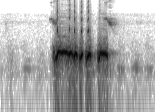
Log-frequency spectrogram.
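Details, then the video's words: Zebra dove call, a brief rolling coo: a sustained note followed by three fast stuttering pulses and a closing coo, clean and quiet around it apart from a faint high tick. "សំលេងលលកដី Zebra Dove"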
